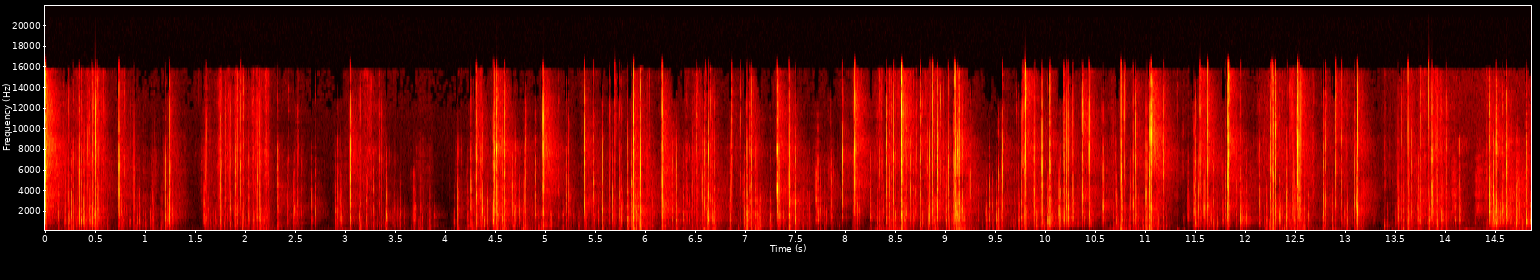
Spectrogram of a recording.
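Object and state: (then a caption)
Crinkly plastic foil pouch. A hand-sized, filled, blue unicorn crinkly plastic foil pouch is held in both hands, squeezed and scratched with long nails. The result is dense, continuous crinkling and crackling with sharp, bright bursts and little low end.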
